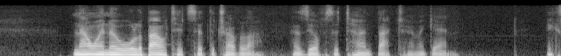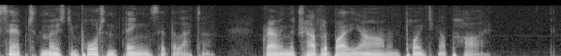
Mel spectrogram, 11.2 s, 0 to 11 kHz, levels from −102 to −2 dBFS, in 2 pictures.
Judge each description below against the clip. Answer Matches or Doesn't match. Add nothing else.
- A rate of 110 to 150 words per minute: Doesn't match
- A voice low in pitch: Matches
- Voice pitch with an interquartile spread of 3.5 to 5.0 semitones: Doesn't match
